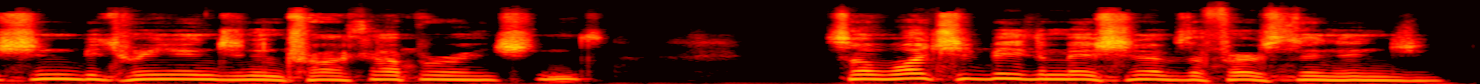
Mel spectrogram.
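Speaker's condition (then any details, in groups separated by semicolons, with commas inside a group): Parkinson's disease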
